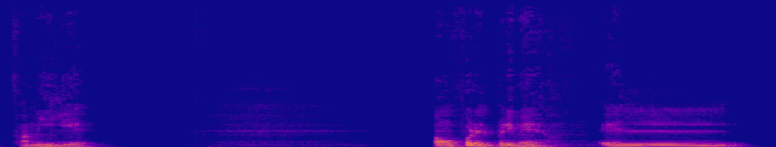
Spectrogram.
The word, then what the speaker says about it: familiae: era el status familiae, que se pronuncia familie.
